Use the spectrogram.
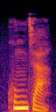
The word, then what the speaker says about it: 공자: In Korean, it is pronounced, 공자, in Japanese, 講師 and in Mandarin.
